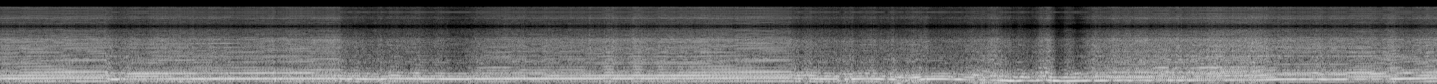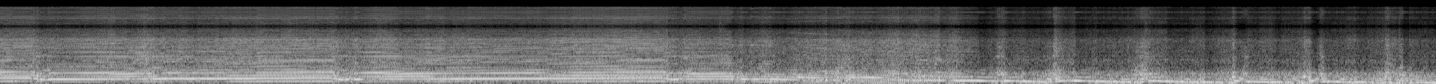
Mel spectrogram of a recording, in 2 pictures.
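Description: Peugeot 106 competition car's four-cylinder engine heard from inside the cabin, held at high revs under hard acceleration with brief dips at gear changes. About eight seconds in the revs fall sharply and climb back, and from about 22 seconds on they drop away repeatedly in falling sweeps as the car slows.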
